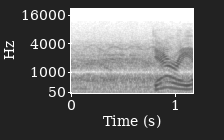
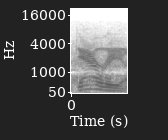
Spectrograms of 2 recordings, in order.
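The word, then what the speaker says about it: Gerry: Gary Ellis, and that is the way he pronounces it, even though he spells it G-E-R-R-Y. It's Gary Ellis, and he's been here for 7 years now.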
